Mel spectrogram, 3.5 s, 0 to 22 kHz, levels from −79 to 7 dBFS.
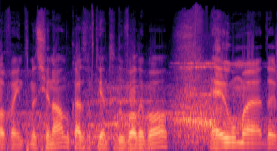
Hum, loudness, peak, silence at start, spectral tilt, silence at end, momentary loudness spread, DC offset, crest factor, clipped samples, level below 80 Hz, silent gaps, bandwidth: none; -12 LUFS; 0 dBFS; 0 s; -5 dB/octave; 0 s; 7 LU; under 0.1%; 12 dB; under 0.1%; -40 dBFS; none; 19 kHz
